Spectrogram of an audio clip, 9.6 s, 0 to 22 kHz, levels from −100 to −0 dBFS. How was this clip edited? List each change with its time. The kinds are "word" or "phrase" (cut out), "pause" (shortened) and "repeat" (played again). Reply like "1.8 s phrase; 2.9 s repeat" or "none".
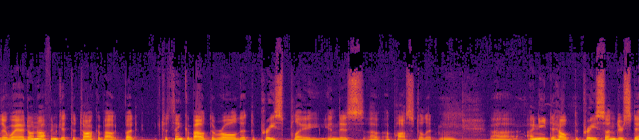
none

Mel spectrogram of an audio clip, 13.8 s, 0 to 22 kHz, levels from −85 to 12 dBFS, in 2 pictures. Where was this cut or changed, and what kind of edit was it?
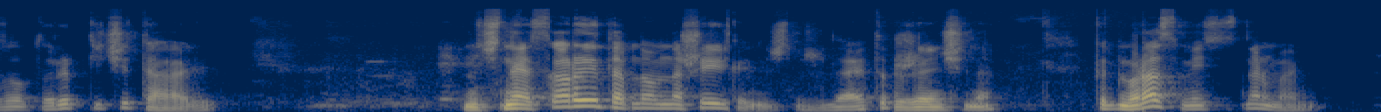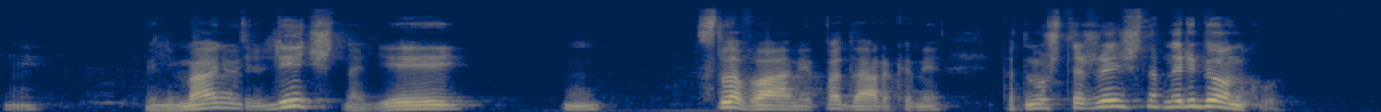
2.7 s word; 3.2 s word; 3.6 s word; 4.5 s word; 8.1 s word; 12.7 s word

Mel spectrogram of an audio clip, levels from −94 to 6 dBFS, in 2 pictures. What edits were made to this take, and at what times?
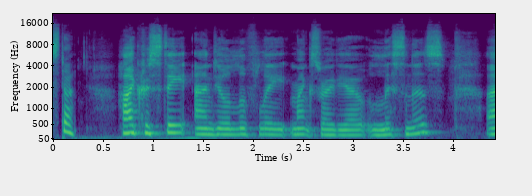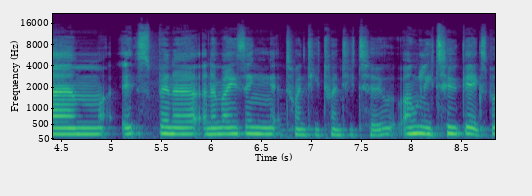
6.7 s word

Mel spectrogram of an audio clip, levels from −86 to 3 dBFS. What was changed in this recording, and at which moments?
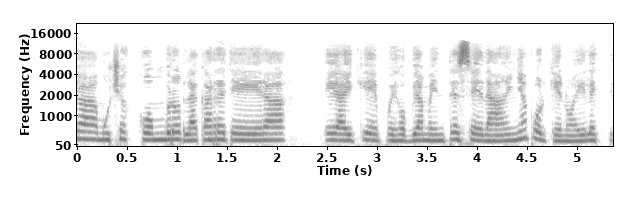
1.1 s word; 2.8 s word

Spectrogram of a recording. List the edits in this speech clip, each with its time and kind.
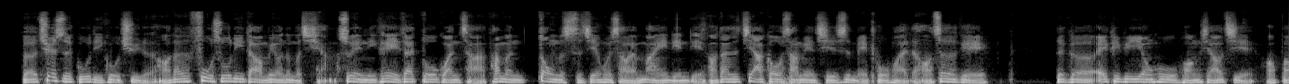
none

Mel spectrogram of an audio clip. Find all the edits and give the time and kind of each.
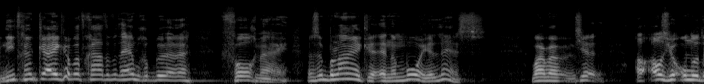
2.6 s word; 5.8 s word

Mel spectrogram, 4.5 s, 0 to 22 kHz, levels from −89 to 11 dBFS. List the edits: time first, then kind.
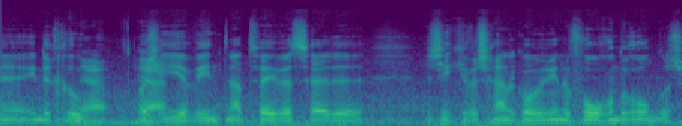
1.5 s phrase

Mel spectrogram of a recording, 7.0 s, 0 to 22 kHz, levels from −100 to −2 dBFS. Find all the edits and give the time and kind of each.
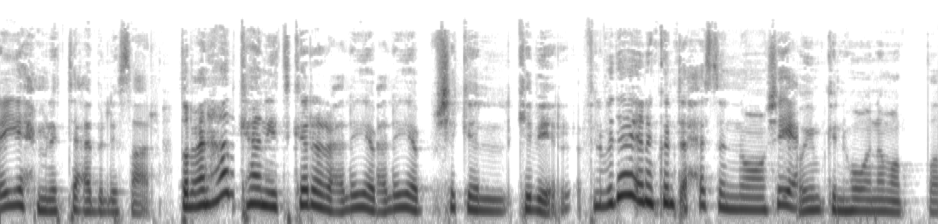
1.2 s pause; 1.7 s word; 2.8 s repeat; 6.0 s phrase

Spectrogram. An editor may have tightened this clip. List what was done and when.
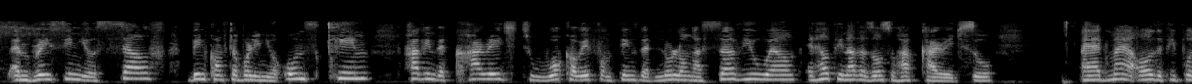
8.0 s pause

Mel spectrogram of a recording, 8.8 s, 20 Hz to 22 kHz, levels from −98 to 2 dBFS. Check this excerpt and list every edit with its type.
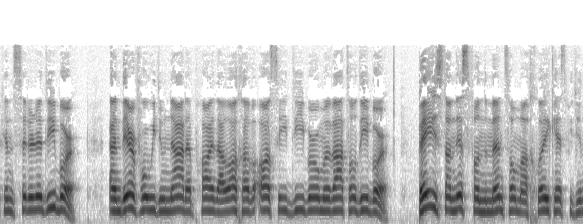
none

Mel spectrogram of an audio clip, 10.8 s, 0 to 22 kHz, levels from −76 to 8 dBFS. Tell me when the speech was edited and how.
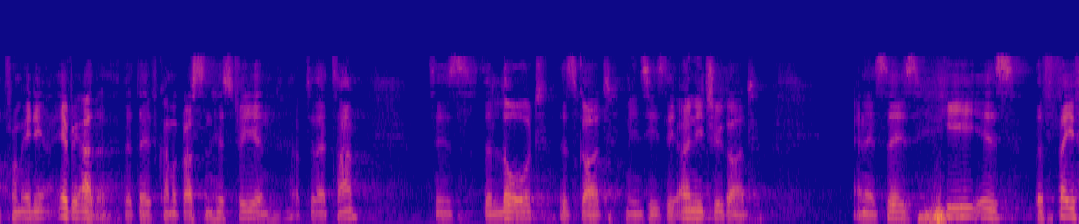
none

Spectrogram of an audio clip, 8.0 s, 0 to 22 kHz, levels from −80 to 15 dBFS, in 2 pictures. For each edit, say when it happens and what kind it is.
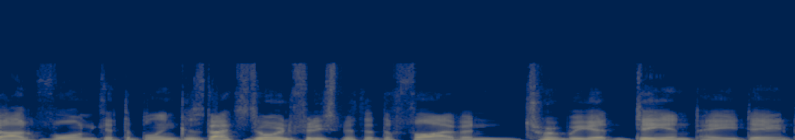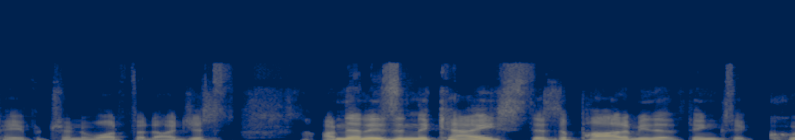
1.0 s phrase; 3.7 s word; 5.7 s word

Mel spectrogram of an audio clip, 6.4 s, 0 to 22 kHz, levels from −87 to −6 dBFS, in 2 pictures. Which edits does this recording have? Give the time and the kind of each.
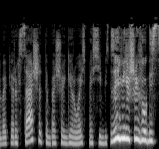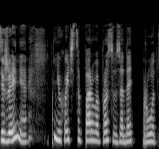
2.2 s word; 2.9 s word; 4.2 s word

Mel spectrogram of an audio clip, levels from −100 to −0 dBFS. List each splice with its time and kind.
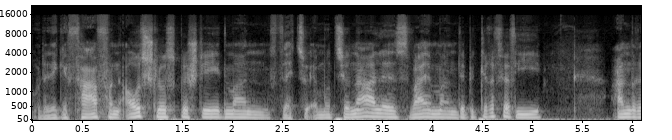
1.9 s word; 4.3 s word; 4.8 s word

